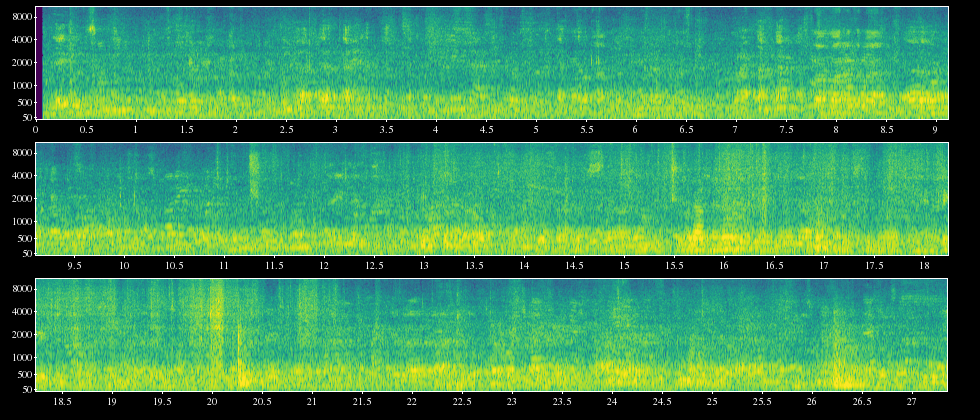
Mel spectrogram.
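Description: Several men talk and murmur nearby.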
